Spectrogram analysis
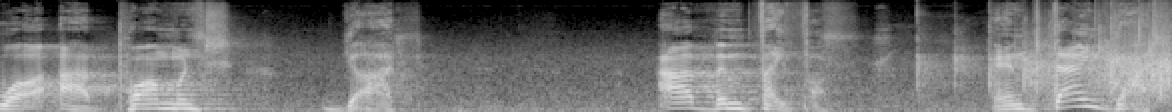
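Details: Adult male with lifelong cerebral palsy; speech described as pretty dramatically affected and possibly difficult to understand at first, with forming words the toughest part for him; dysarthria (cerebral palsy).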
